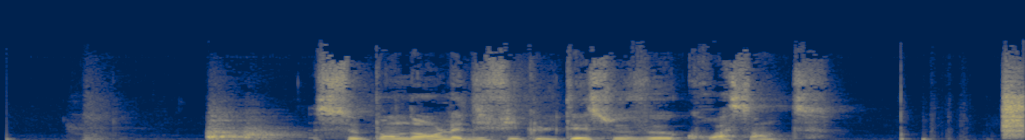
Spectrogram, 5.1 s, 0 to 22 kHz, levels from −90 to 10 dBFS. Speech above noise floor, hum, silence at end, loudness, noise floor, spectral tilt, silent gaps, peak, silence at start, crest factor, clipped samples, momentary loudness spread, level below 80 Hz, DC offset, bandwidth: 39 dB; none; 0 s; -22 LUFS; -61 dBFS; -3 dB/octave; none; -2 dBFS; 0.4 s; 22 dB; under 0.1%; 13 LU; -64 dBFS; under 0.1%; 15.5 kHz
